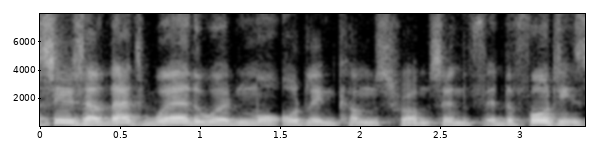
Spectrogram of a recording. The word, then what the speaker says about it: Magdalen: that's where the word mlin comes from so the 14th century that word Magdalene was pronounced mlin which is where the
